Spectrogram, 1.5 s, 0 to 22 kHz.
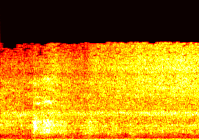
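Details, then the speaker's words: Diesel truck after replacement FICM, passed self-test, 48.5 V module supply, number three injector bad: catches with a brief uneven stumble, then settles into a low, steady, even rumble, starting and running smoothly. "right up running smooth"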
